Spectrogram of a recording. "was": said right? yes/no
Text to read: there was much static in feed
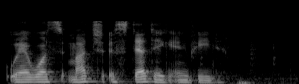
yes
